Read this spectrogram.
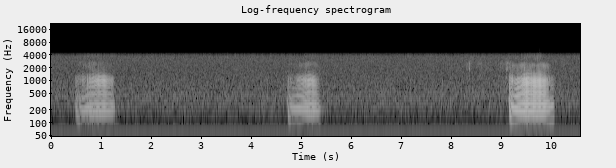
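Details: Snoring.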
